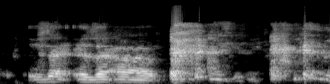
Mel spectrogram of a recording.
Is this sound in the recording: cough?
yes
